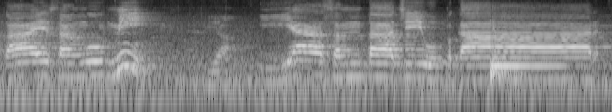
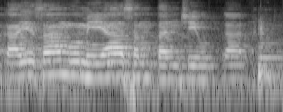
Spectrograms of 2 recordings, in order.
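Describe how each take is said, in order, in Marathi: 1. 'mi' नंतर थांबा येतो; 'ya' वर जोर दिला जातो. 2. 'mi' आणि 'ya' मध्ये खंड न पडता एकत्र म्हटले जातात. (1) "तोड करताव, या शब्दावर जोर द्यायचा" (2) "गडबडीमध्ये काही लोक काय म्हणतात"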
